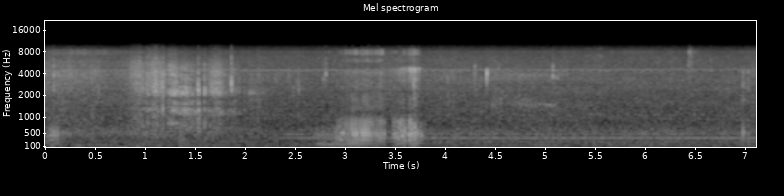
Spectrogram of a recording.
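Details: Diego, a cat with sleep apnea, snoring: a breathy, rasping snore of about a second, then a shorter double snort a moment later, followed by quiet with a faint steady hum.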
